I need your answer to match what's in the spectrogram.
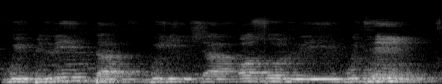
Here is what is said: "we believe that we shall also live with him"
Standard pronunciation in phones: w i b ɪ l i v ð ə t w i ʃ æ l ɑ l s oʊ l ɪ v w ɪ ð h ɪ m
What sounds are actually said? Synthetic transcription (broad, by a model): w i b ɪ l i v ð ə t w i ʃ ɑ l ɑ s oʊ l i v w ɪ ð h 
